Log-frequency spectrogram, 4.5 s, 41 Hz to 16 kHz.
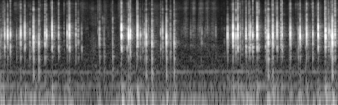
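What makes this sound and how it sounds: Continuous two-handed fingertip typing on a Vega65 custom mechanical keyboard: a small 65% board with re-lubed Cobalt switches, white plastic keycaps and a dark case. The keystrokes are rapid, short, bright plastic clacks centered around 2 kHz with almost no low end. The burst of typing briefly slows near the middle before picking back up.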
